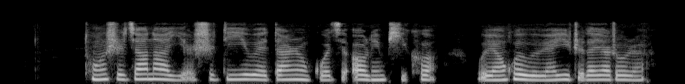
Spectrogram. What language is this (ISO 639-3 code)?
zho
